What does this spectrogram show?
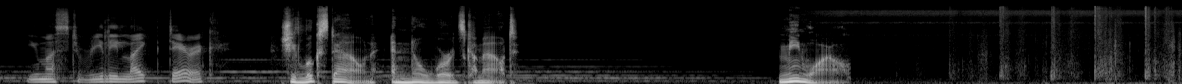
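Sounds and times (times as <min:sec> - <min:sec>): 
speech: 0:00.3 - 0:05.2, 0:07.8 - 0:08.6
footsteps walking: 0:09.2 - 0:11.8.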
